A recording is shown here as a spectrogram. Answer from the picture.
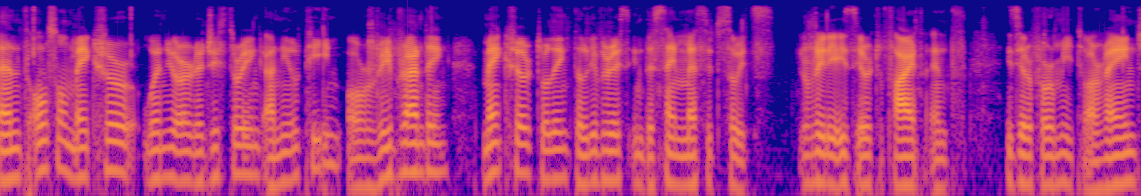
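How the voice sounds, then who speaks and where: Moderate pace and ordinary pitch variation, with a Polish accent. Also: man, fairly low pitch for a man. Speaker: sim racing league host. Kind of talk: channel update announcement. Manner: casual, halting.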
